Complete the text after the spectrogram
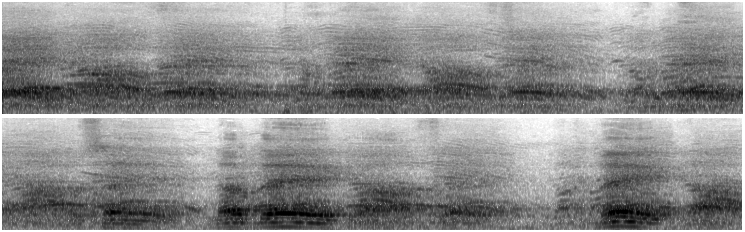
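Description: A large crowd chants the religious slogan "Labbaik Ya Hussain" in unison, loud and rhythmic, with repeated surges of many voices shouting together across the whole stretch.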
